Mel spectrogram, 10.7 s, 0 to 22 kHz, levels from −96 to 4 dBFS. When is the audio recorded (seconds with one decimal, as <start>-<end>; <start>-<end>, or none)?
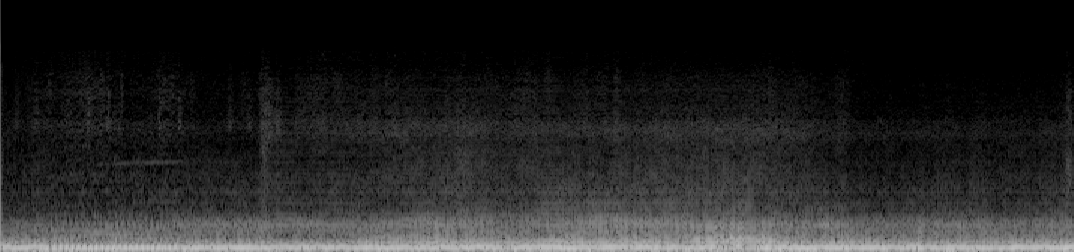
0.5-1.8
